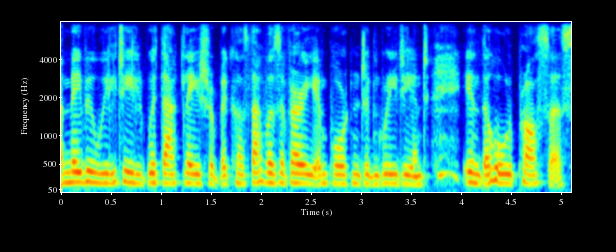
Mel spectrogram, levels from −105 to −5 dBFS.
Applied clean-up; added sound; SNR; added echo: none; none; none; none.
